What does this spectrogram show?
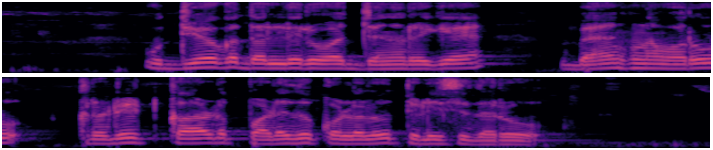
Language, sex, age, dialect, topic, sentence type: Kannada, male, 18-24, Mysore Kannada, banking, statement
